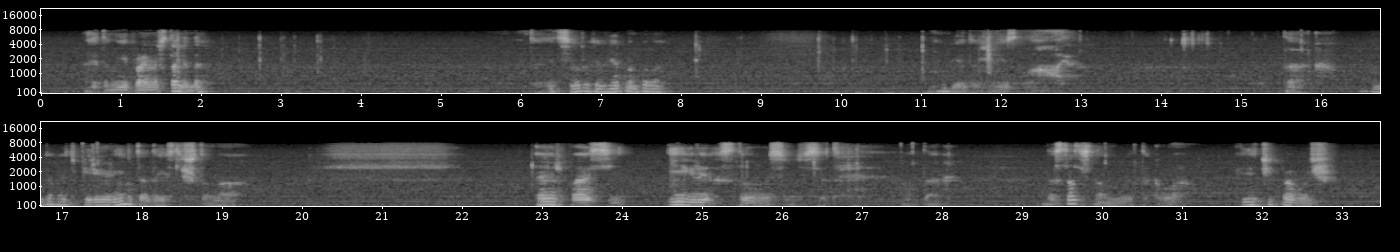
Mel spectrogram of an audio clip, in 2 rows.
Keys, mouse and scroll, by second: 3.1 ctrl+z, 3.8 ctrl+z, 10.2 ctrl+shift+z, 11.0 ctrl+shift+z, 13.0-16.0 middle drag, 17.2 click, 22.9 r, 28.1-31.1 middle drag.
